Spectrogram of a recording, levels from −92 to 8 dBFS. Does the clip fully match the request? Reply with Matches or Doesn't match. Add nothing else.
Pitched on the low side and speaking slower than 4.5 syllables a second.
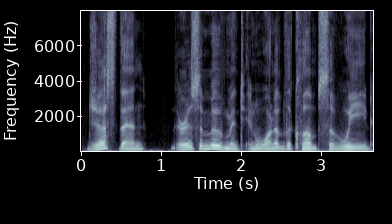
Doesn't match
